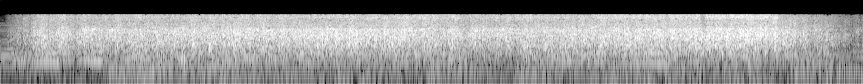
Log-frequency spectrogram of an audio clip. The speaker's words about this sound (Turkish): Kocaman bir alkış gelsin şiire.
